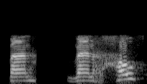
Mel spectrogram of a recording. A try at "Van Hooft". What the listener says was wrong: Van Hooft. Yeah, the O is long. It's a Dutch thing.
